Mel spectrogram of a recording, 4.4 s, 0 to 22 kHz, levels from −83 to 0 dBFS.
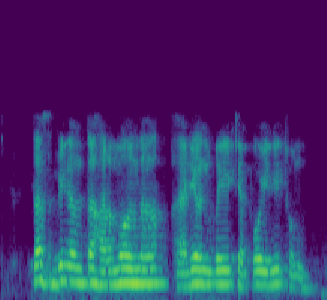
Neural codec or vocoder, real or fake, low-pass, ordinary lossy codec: codec, 16 kHz, 2 kbps, FreqCodec, smaller model; fake; 5.4 kHz; Opus, 64 kbps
